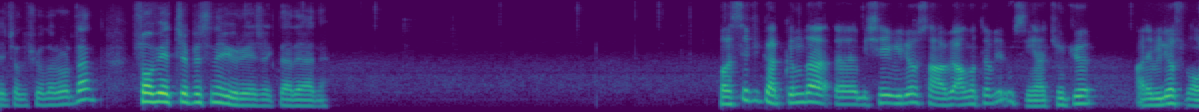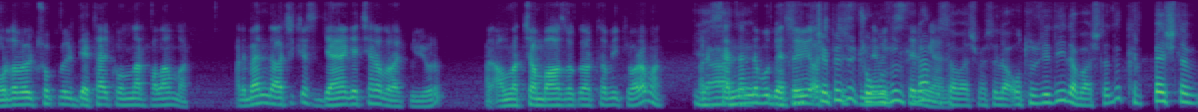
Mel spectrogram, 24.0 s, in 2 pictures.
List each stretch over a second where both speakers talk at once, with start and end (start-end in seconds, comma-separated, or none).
19.0-21.5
